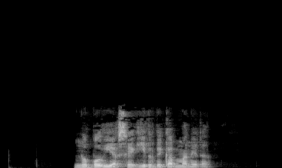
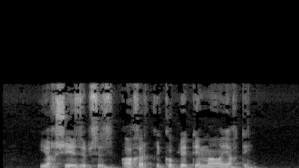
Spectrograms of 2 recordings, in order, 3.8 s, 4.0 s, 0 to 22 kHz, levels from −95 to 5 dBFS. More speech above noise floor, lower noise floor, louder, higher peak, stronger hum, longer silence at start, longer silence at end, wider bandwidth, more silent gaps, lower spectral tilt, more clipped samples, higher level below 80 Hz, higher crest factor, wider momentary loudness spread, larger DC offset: first, over 71 dB vs 42 dB; first, under -90 dBFS vs -67 dBFS; first, -19 LUFS vs -24 LUFS; first, -2 dBFS vs -8 dBFS; neither; first, 1 s vs 0.55 s; first, 0.95 s vs 0.55 s; second, 8 kHz vs 11.5 kHz; neither; first, -5.5 dB/octave vs -3 dB/octave; neither; about the same, -62 dBFS vs -60 dBFS; about the same, 20 dB vs 18 dB; first, 14 LU vs 9 LU; neither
